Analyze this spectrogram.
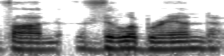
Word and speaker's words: von Willebrand: And so down here, we'll talk about another one of the biomarkers, which is called the von Willebrand, or von Willebrand, I guess, would probably be the German way of pronouncing it.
